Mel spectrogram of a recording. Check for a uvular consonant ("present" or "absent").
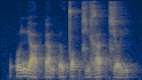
absent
